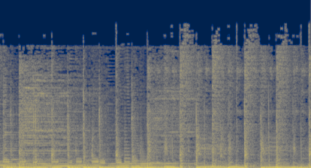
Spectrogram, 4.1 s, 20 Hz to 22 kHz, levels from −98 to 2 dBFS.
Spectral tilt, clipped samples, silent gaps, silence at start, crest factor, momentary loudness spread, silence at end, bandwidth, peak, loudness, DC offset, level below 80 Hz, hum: -5.5 dB/octave; under 0.1%; none; 0 s; 12 dB; 2 LU; 0 s; 19.5 kHz; -2 dBFS; -16 LUFS; under 0.1%; -22 dBFS; none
